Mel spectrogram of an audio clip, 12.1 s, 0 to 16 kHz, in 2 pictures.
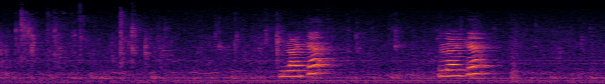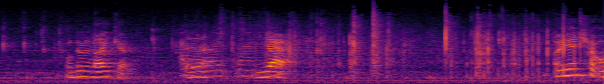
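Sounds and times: plastic wrapper crinkling: 0:08.2 - 0:12.0.

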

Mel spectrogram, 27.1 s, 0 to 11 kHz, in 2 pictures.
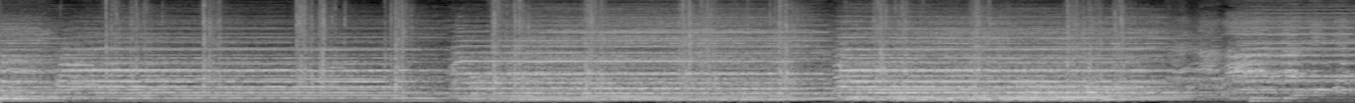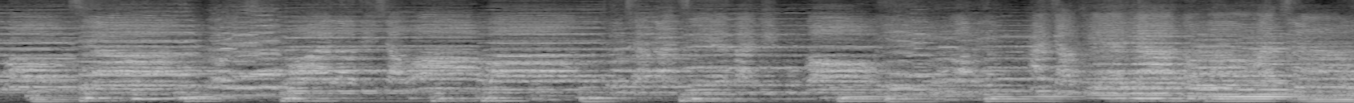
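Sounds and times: children's choir singing: 0:00.0 - 0:27.0
violins and cellos: 0:00.0 - 0:27.0.

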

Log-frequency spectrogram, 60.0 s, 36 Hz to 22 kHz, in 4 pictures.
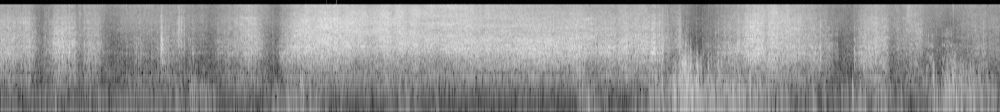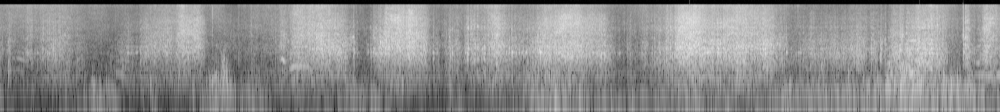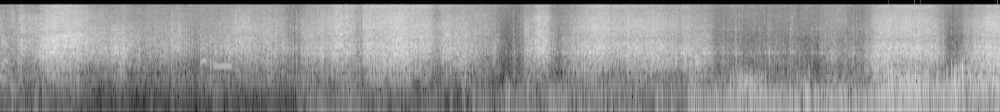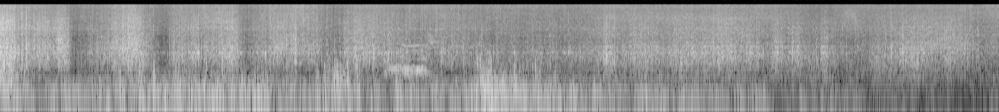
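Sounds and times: skis scraping over snow: 0:00.0 - 0:59.9
wind rumbling on microphone: 0:01.4 - 0:03.3, 0:08.6 - 0:15.1, 0:16.2 - 0:16.8, 0:17.9 - 0:20.7, 0:22.8 - 0:30.6, 0:37.0 - 0:58.1.

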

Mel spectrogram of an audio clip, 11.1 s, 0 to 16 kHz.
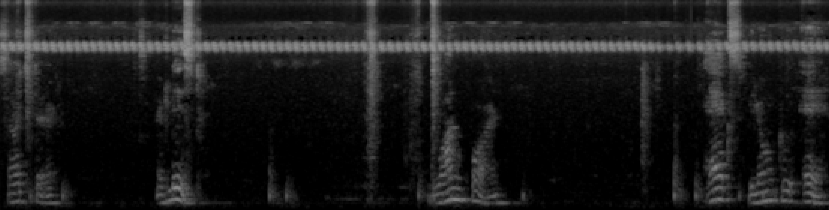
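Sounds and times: cricket chirping: 0:00.0 - 0:11.0
marker on whiteboard: 0:03.4 - 0:07.5, 0:08.3 - 0:11.0.

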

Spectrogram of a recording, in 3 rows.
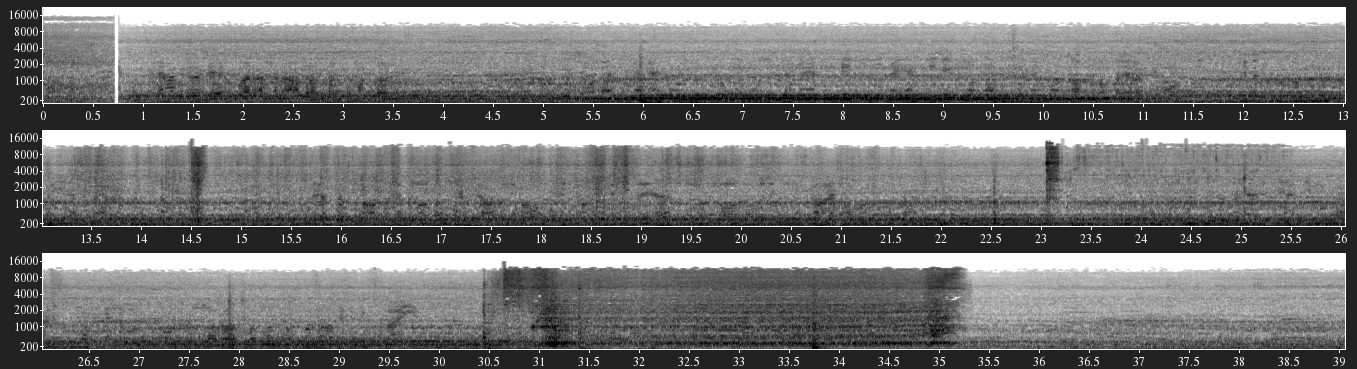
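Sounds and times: airliner cabin roar: 0:00.0 - 0:39.0.

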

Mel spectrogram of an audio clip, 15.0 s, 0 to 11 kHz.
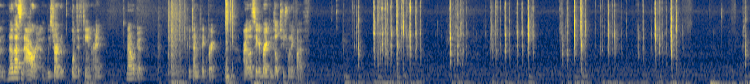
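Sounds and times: keyboard typing: 0:06.6 - 0:13.7.

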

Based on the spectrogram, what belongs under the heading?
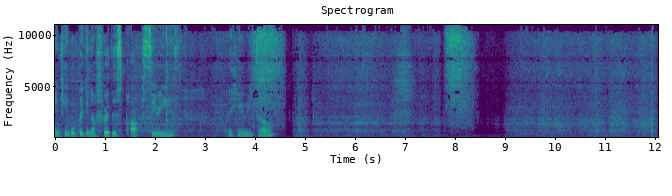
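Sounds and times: plastic bases scraping on tabletop: 0:00.0 - 0:12.0.

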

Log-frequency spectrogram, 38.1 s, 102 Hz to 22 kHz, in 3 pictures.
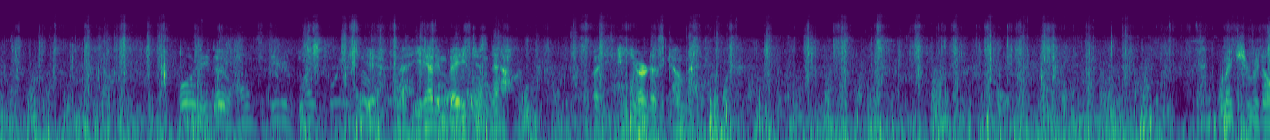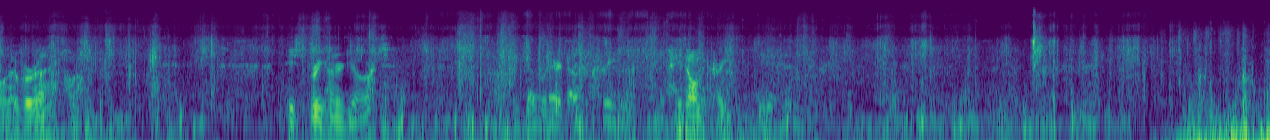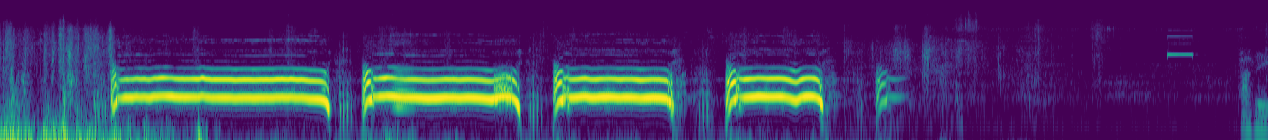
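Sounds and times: brush rustling: 0:00.0 - 0:26.5, 0:33.7 - 0:36.7
wind on microphone: 0:00.0 - 0:34.4
hound baying: 0:26.5 - 0:34.5.

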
